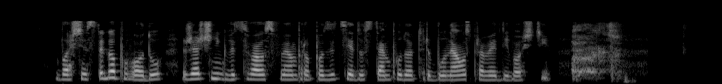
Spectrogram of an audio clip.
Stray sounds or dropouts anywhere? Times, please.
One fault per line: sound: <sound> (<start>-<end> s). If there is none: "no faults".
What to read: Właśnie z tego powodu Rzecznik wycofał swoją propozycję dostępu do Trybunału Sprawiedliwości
sound: sneeze (5.7-6.4 s)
